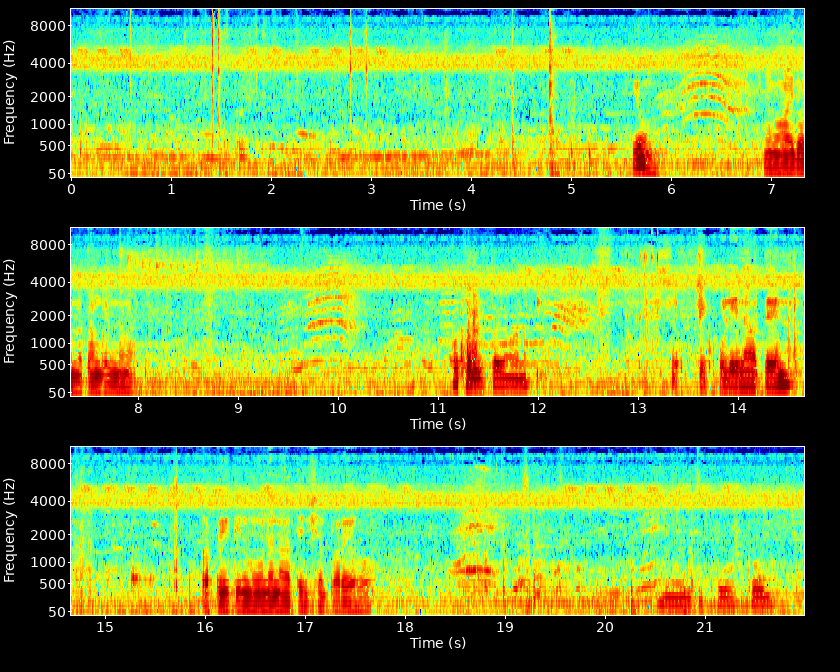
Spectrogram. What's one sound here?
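Plastic wires rustle and click softly as fingers handle them.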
